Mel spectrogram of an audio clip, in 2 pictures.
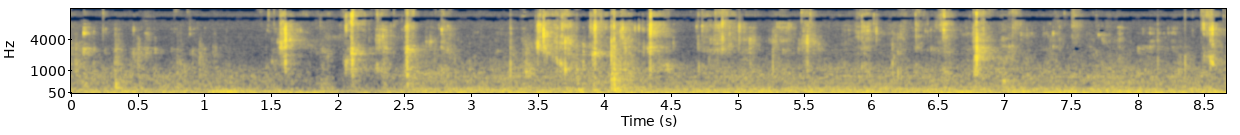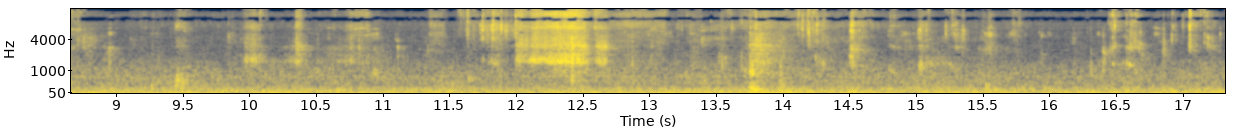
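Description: A person chewing a mouthful of fried chicken food close to the microphone: repeated crunches and wet mouth clicks, with a short hiss about twelve seconds in.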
